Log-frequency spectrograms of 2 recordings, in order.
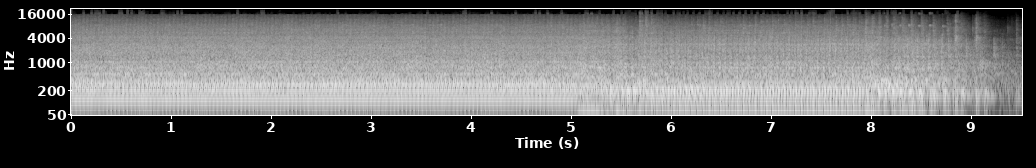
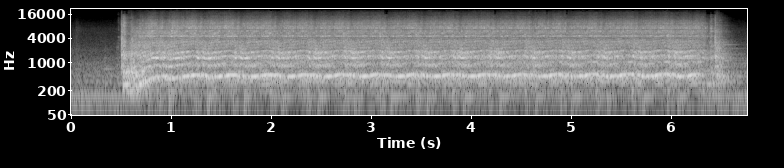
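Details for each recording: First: Lawn mower single-cylinder engine started on recovered 12 V lead-acid battery runs with steady even chug, no knocks or misses, before shutting down; healthy, charging system 13.5 V. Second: Small engine cranked without choke on a recovered weak 12V lead-acid battery, cap-zapped and charged at 14.4 volts: slow but steady cranking for about six seconds, holding speed without tailing off.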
